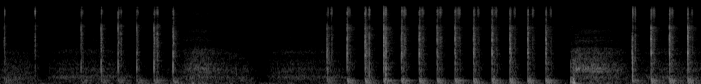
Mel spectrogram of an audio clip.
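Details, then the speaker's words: Audi 80 convertible with fuel problems: electric fuel pump hit with 24 volts gives bursts of sharp, even clicks about three a second over a low buzz, heard trying to turn but seized solid; owner plans air and brake cleaner to free it. "Let's try stabbing at it with 24 volts. That is definitely stuck."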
